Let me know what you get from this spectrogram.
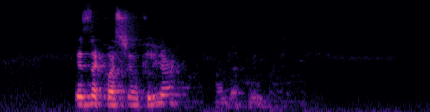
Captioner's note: murmurs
